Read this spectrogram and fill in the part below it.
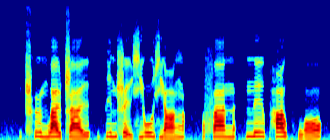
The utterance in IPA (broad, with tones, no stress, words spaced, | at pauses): ʈ͡ʂʰɻ̩˥˩n̪wa˥ɪ̯ʈ͡ʂa˧˥ɪ̯ | t̪i˧˥nʂḛ˨˩ɪ̯ ɕjo˥ʊ̯ɕjɑ˧˥ŋ | fa˥n | n̪e˥ɪ̯pʰɑ˥ʊ̯ pʰwɔ˧˥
